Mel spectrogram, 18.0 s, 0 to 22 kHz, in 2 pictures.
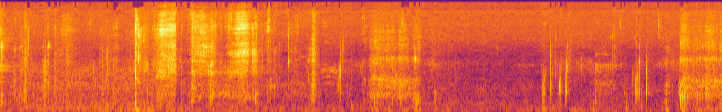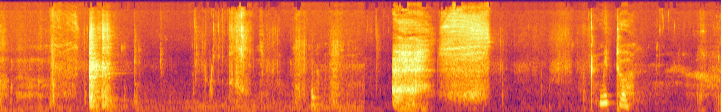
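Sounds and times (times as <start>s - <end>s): chewing and crunching: 0.0s - 5.6s, 6.8s - 13.8s
wet mouth clicks: 6.8s - 9.8s.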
